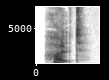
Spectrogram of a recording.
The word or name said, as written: holdt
